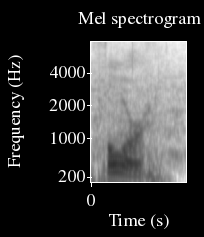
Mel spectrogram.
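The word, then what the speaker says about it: Foor: 4. That's F-O-O-R. Pronounced 4, I was told.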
